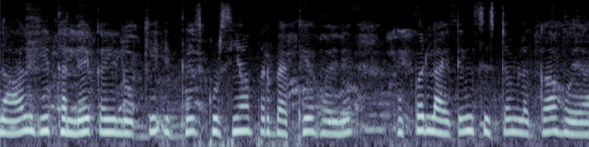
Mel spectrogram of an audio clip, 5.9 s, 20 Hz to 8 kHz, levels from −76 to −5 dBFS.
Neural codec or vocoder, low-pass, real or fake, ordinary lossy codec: codec, 16 kHz, 16 kbps, FreqCodec, smaller model; none; fake; none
